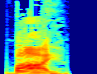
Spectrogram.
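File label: "buy", American English; vowel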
